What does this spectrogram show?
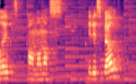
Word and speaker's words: ananas: is a pineapple i Norway we call it ananas It is SP a n a n a s try it ananas This is called a grape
